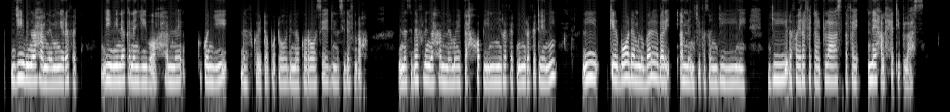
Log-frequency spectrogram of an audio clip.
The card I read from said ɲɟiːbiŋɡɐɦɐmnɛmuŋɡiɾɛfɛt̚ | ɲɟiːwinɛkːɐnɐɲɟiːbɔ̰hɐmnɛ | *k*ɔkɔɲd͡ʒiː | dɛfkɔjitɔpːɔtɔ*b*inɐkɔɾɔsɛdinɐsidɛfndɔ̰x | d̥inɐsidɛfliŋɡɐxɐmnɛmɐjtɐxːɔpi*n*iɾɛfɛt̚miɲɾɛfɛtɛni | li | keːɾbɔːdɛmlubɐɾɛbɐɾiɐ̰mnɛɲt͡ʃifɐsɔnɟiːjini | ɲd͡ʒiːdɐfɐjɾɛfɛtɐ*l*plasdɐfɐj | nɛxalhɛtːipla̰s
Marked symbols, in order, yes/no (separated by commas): yes, no, yes, yes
